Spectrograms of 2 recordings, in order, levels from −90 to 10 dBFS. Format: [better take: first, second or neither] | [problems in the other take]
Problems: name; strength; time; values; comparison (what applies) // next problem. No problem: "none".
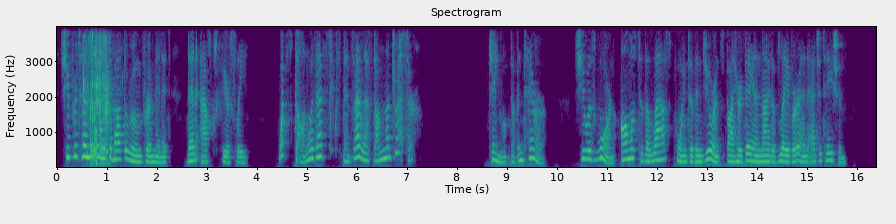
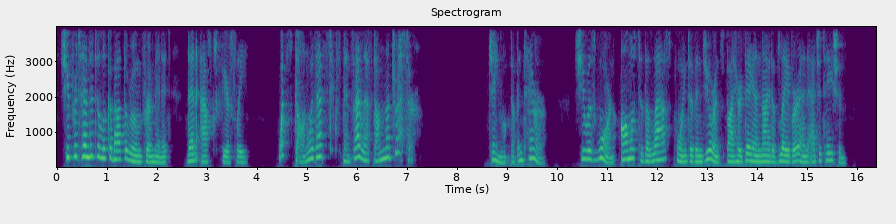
second | background sound (Gurgling); 4 dB below the speech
